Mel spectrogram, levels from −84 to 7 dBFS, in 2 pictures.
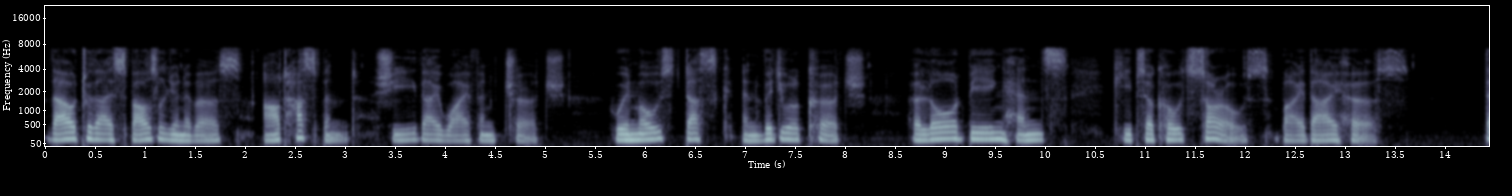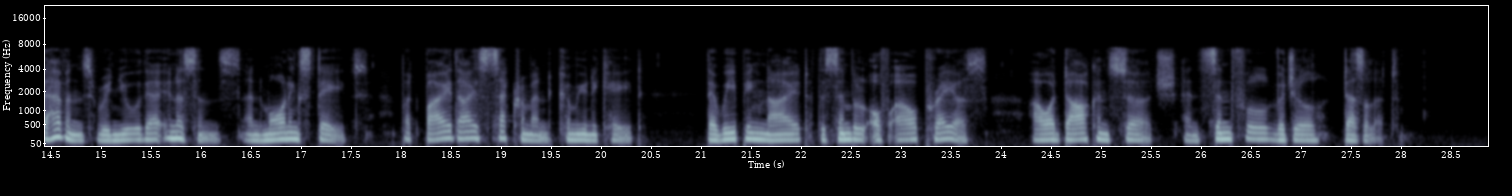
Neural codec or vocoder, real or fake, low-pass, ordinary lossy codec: none; real; 7.2 kHz; AAC, 48 kbps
